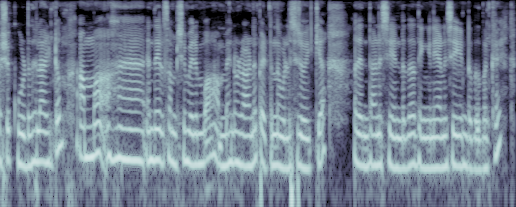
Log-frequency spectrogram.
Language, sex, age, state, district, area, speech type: Malayalam, female, 45-60, Kerala, Wayanad, rural, spontaneous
